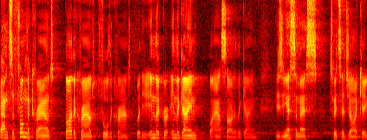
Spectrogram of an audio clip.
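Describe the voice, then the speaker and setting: This man speaks with a Birmingham accent in a bright, sharp tone at a fairly high pitch. His intonation is lively and his pace fairly quick. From England, Birmingham. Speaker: digital media executive. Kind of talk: conference talk.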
